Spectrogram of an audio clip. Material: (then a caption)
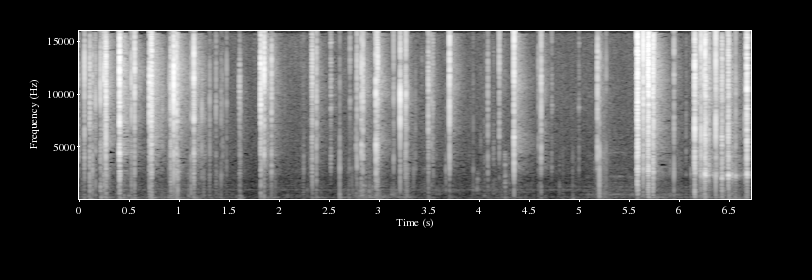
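Steel. Small multicolored solid metal magnetic spheres, held as a clump in the hands, are squeezed, broken apart and clicked together with fingertips and long painted nails. Over twenty quiet, sharp, bright clicks and ticks follow one another with no ring. Short gaps separate them, and they bunch into quicker clusters toward the end.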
